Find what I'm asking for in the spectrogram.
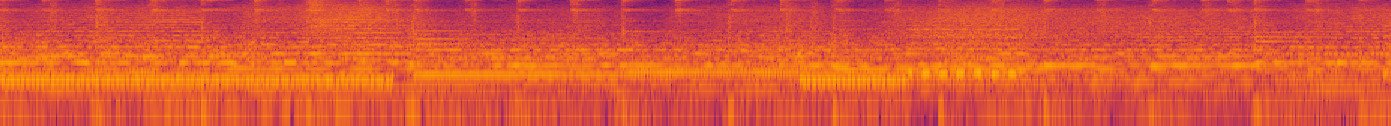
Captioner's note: soaring upbeat music; phone ringing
